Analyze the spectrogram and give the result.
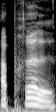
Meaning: April (the fourth month of the Gregorian calendar, following March and preceding May)
- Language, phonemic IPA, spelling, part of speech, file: German, /aˈpʁɪl/, April, noun, De-April.ogg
